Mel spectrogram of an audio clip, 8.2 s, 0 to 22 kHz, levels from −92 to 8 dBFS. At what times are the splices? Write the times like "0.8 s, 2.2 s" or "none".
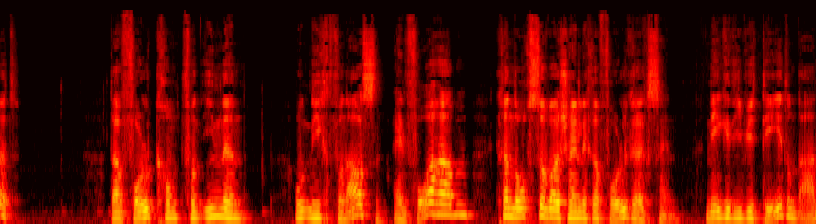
3.9 s, 7.0 s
